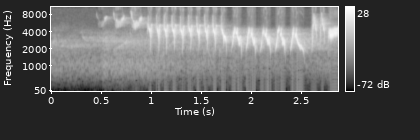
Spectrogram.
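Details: Common Chaffinch song phrase: soft opening notes, then a fast series of repeated bright notes falling into a descending rattling trill, finished with an emphatic terminal flourish.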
